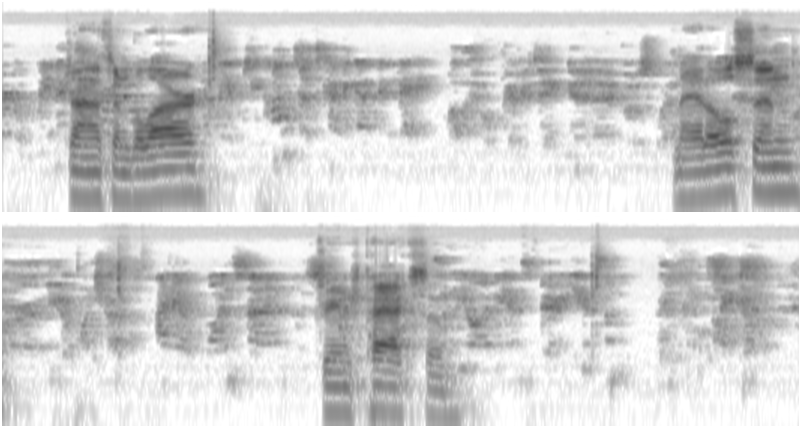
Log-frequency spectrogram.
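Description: Trading cards rustle and slide as a hand shuffles through them.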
